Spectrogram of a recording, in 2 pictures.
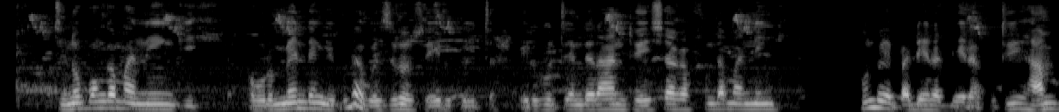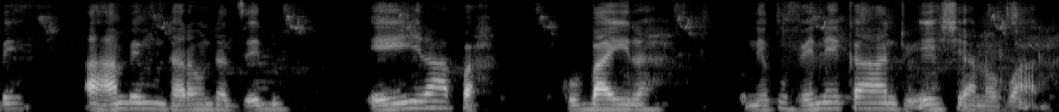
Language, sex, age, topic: Ndau, female, 18-24, health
